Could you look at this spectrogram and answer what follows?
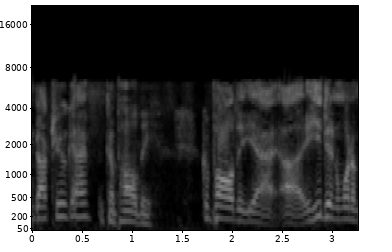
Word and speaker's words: Capaldi: Capaldi, yeah.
